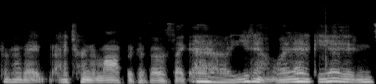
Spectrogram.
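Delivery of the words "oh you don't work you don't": put-on elderly person's voice and way of talking. Retelling talking to a device that wouldn't work: old person voice. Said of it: "That's how old people sound".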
